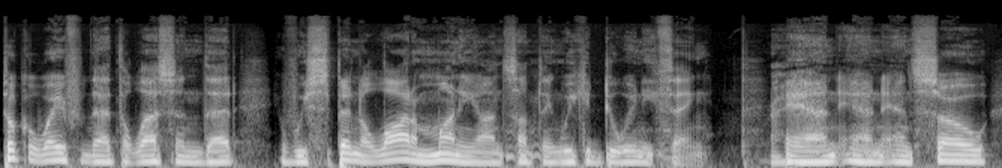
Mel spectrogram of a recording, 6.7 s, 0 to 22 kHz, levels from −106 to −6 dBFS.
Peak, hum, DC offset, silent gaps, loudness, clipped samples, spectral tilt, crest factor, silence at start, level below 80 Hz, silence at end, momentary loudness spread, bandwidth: -6 dBFS; none; under 0.1%; none; -25 LUFS; under 0.1%; -6.5 dB/octave; 18 dB; 0.05 s; -44 dBFS; 0.1 s; 9 LU; 13 kHz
